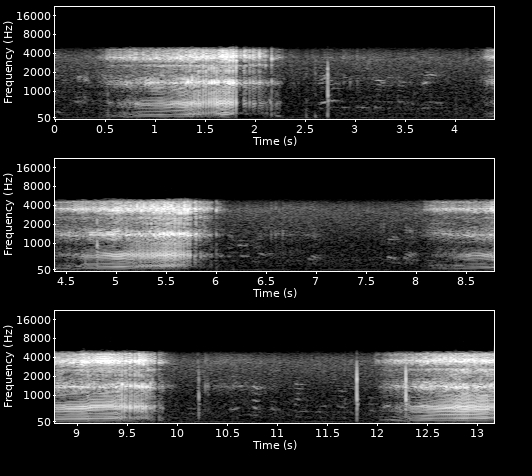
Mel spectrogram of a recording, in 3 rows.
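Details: Four loud, rattling snores on breathing in, about every four seconds (roughly 15 breaths a minute), with quiet breathing out between; snoring.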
